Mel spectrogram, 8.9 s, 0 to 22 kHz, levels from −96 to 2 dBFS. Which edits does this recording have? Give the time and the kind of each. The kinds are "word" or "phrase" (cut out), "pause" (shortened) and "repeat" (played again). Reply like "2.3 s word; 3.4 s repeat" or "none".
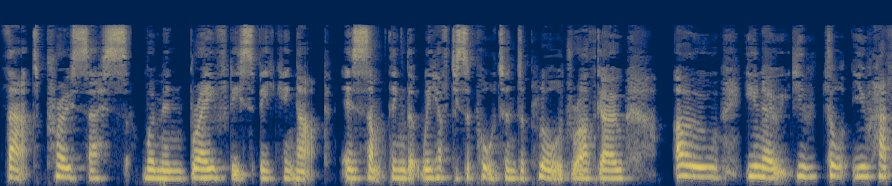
1.3 s word; 3.3 s pause; 4.6 s word; 6.0 s word; 7.4 s pause; 7.9 s word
